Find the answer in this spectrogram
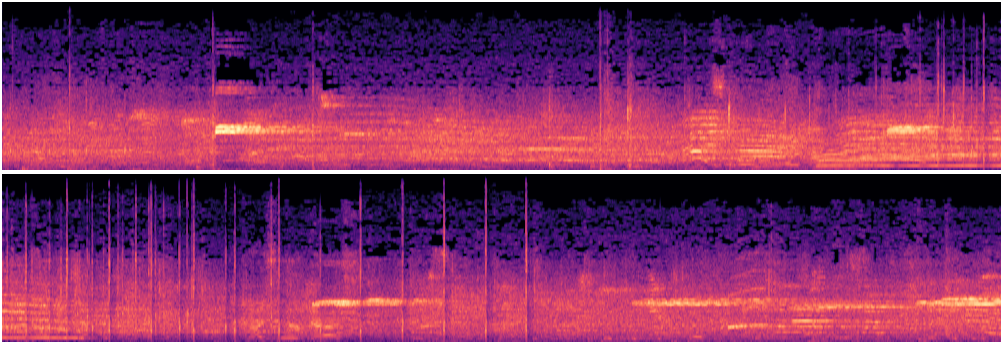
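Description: Volleyballs being struck and bouncing on a hardwood court in a large, echoing hall, with sharp hits scattered throughout over a steady babble of players' and spectators' voices and calls.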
